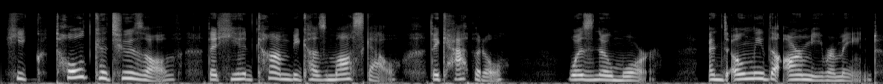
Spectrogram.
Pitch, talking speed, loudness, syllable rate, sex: 225 Hz, 130 wpm, -18 LUFS, 4.4 syllables/s, female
